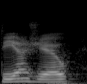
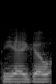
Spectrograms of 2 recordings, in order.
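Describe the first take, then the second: First: It is said with a middle 'j' sound. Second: It is said without a middle 'j' sound. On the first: The speaker calls it right. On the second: The speaker calls it wrong.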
